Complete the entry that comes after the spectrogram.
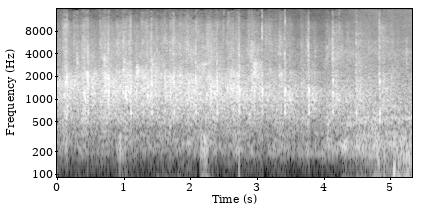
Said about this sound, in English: give each group a round of applause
